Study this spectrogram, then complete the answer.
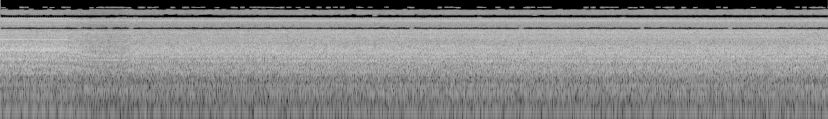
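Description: A cordless drill whirs steadily.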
